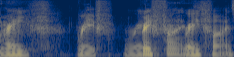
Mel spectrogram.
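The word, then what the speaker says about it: Ralph Fiennes: forget that was him Rafe Rafe ra fines okay yeah I think I said it wrong it's okay uh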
